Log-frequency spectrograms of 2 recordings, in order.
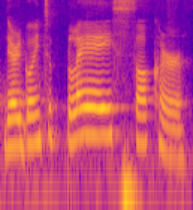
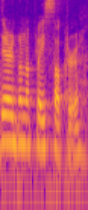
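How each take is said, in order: First: 'Going to' is pronounced in full. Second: 'Going to' is reduced to 'gonna'.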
